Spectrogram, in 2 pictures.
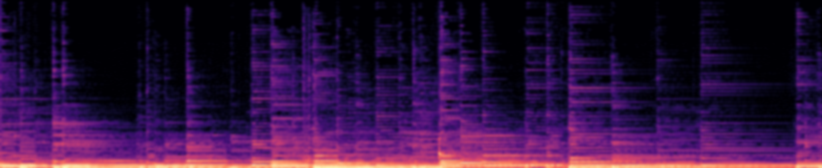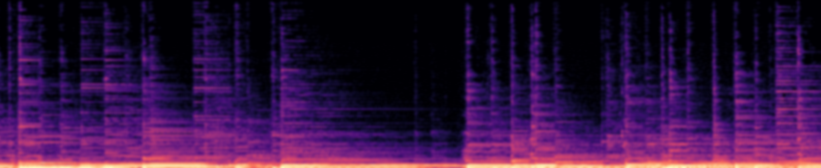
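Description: Background music: an acoustic guitar playing chords, changing every second or two.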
